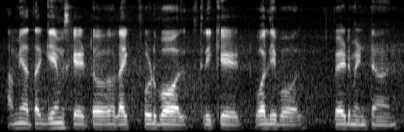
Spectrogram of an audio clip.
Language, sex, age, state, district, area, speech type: Goan Konkani, male, 18-30, Goa, Pernem, rural, spontaneous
